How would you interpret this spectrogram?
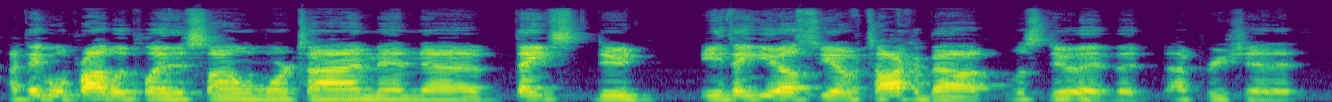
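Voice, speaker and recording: A man from the band, hosting a live chat and talking quietly and quickly as he gives his thanks. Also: medium pitch, fairly even intonation. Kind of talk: casual chat. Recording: distant mic with music behind.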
